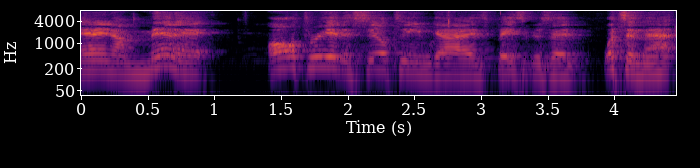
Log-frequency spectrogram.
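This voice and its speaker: The delivery is animated, with lively intonation and a bright, sharp tone. It moves at a moderate pace. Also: man. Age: 60s. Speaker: integrative medicine practitioner and supplement developer. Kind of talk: podcast interview. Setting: video call.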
